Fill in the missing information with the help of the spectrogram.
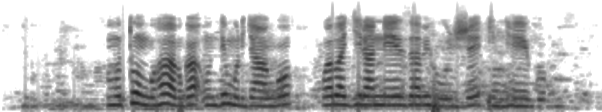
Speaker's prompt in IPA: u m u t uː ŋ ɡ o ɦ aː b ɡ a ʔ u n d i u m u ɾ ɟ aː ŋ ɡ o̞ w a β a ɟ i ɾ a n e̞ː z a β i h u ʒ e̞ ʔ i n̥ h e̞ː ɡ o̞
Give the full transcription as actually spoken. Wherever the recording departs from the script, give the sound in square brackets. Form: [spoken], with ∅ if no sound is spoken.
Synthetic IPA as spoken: u m u t uː ŋ ɡ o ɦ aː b ɡ a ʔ u n d i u m u ɾ ɟ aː ŋ ɡ o̞ w a β a ɟ i ɾ a n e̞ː z a β i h u ʒ e̞ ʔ i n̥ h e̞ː ɡ o̞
